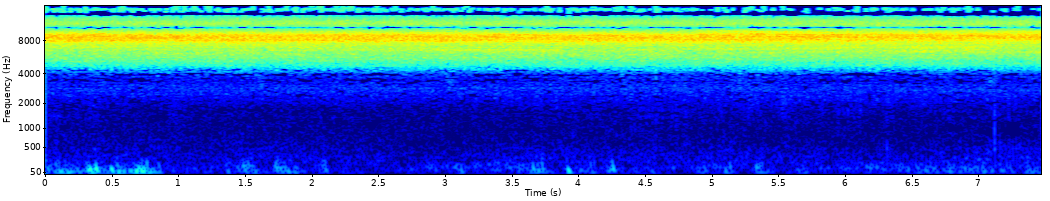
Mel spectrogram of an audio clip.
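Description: Steady, high-pitched, unbroken drone of a chorus of insects in the trees.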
